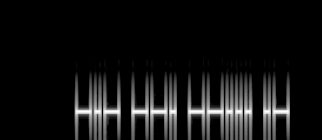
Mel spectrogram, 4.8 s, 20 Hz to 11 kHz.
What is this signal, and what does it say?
Morse code, heard as a keyed tone, about 17 wpm, 700 Hz. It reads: KG7A
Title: Call Signs - 17wpm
